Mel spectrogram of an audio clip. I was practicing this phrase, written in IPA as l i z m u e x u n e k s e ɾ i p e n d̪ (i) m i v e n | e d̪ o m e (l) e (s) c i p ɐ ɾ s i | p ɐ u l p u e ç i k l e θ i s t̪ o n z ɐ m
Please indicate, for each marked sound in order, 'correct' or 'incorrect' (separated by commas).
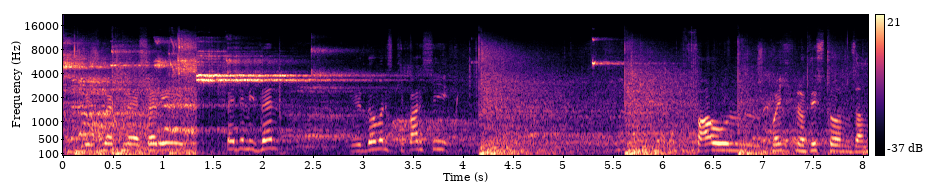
incorrect, incorrect, correct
